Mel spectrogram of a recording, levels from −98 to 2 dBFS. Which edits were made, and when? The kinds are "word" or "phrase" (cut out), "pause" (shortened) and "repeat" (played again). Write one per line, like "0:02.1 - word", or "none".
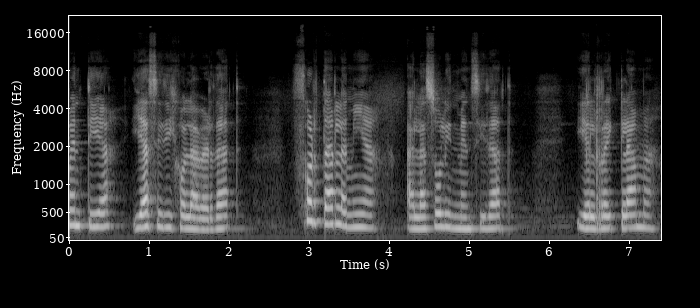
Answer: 0:02.9 - word
0:03.5 - word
